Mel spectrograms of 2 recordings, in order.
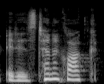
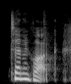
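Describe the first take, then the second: First: Said in the usual way. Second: Laughing disbelief. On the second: Real, not acted. Tired mom repeating the late hour to listeners, laughing. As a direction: repeat ten o'clock with a laugh in it, ten stressed.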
